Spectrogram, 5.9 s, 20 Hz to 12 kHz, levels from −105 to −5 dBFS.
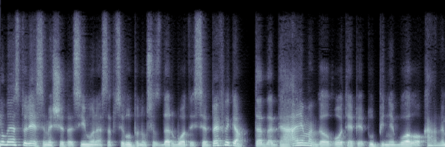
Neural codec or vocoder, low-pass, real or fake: codec, 24 kHz, 0.9 kbps, WavTokenizer, large speech release; 10.8 kHz; fake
